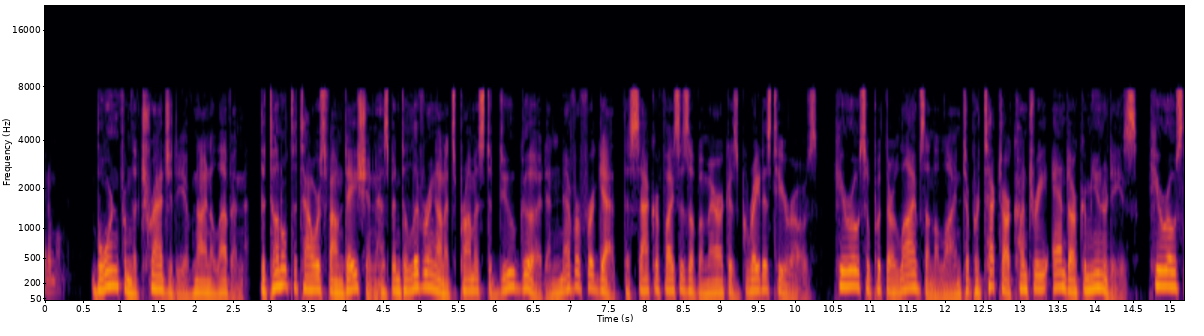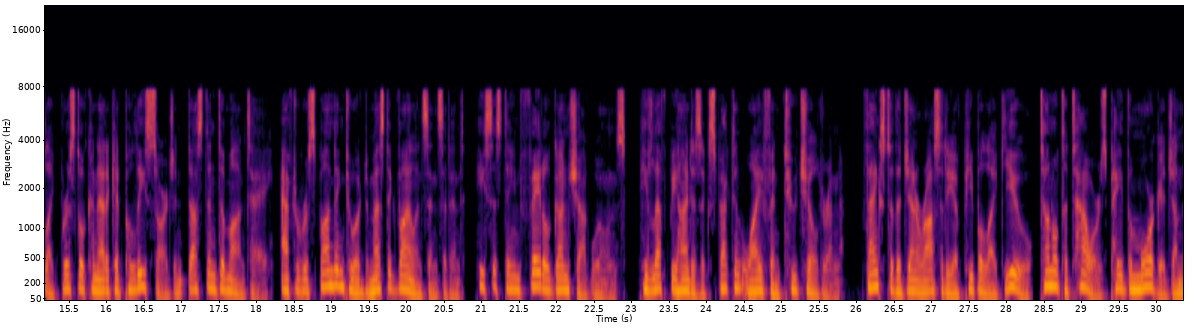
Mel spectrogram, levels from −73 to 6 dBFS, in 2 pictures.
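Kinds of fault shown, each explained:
No technical fault can be heard in the recording; the signal stays steady and intact throughout.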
